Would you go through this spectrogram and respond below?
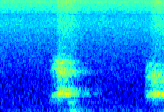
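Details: Two loud, ringing barks from dogs disturbing the neighbours, about a second apart.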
